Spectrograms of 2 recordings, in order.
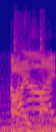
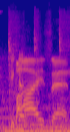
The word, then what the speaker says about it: Bison: Bison. Bison. And oh yeah, it's bison with a Z. Bisen. Bisen, not bison.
